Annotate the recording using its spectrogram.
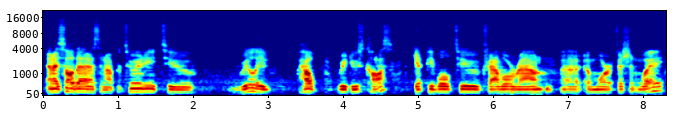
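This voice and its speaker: The founder and chief executive, a man from Vietnam and upstate New York, speaks with a lowish, pushed and bright voice and a flat delivery, captured in low-quality audio. Answering as an interview guest in a conversational way, he starts over frequently, repeats words haltingly and often adds "right?" to check in.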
